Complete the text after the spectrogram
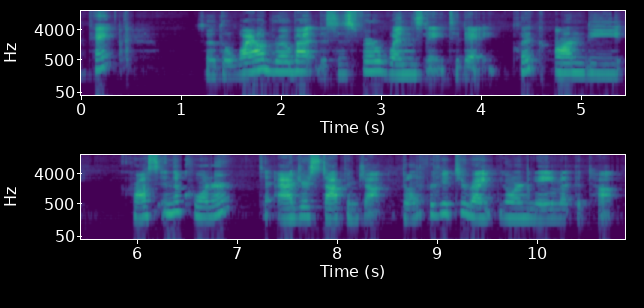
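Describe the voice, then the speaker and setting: A woman teacher reading aloud and giving step-by-step instructions to young pupils in an expressive, emphatic way. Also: medium pitch, a little slow.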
